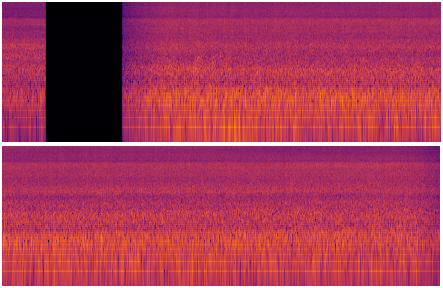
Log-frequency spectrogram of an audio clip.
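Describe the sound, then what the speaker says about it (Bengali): Bamni Falls in Purulia, its water as a broad steady roar and rush that fills the whole clip after a short silent break at the start, continuous and unchanging, with no voices. "পাখির ডাক আর দূর থেকে ভেসে আসা জলের শব্দ"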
